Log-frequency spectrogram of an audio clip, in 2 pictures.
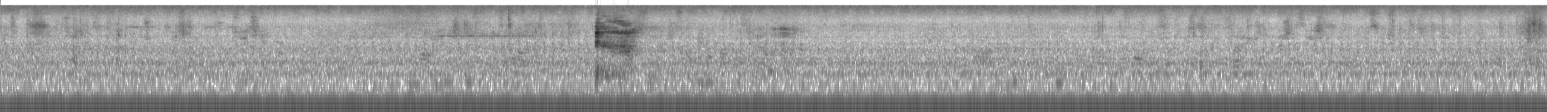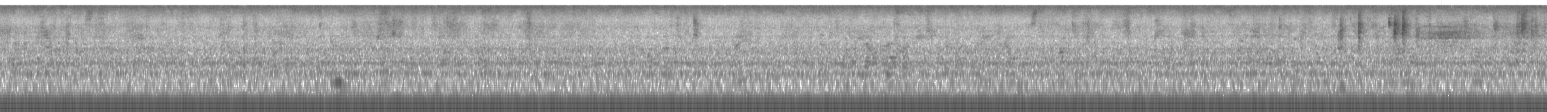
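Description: Single-deck bus's diesel engine idling steadily while stationary at a red light, heard from inside the passenger cabin as a constant low hum. A short squeak comes about six seconds in.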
